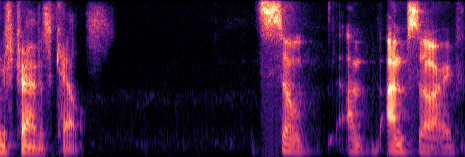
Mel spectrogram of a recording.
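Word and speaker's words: Kelce: guys see what Travis Kelsey came out and he was like just so you guys know our name is pronounced Kels and Kelsey is a nickname that everyone calls all of us like so I have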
